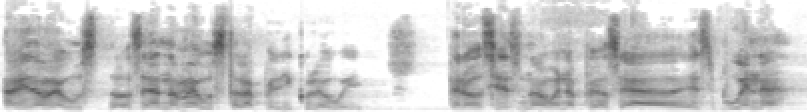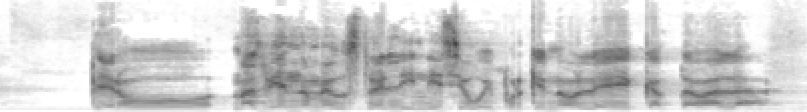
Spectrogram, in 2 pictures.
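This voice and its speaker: Noticeable background noise accompanies a man with a high pitch. He speaks at a moderate pace with lively intonation. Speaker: guitarist. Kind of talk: casual chat.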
